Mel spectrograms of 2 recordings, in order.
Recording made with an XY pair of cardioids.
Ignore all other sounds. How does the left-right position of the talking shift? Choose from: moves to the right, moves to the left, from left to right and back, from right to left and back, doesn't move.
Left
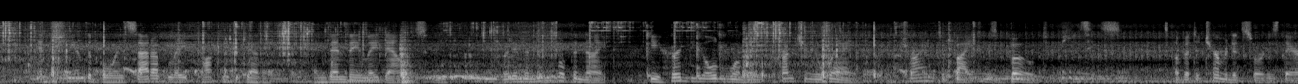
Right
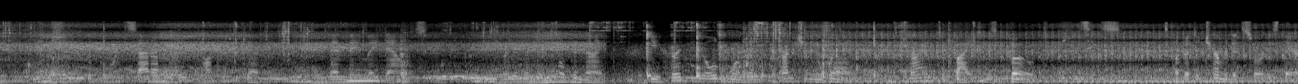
moves to the right.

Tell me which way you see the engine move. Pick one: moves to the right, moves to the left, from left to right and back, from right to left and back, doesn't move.
doesn't move.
